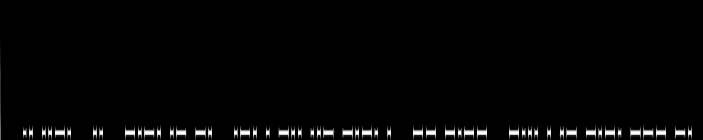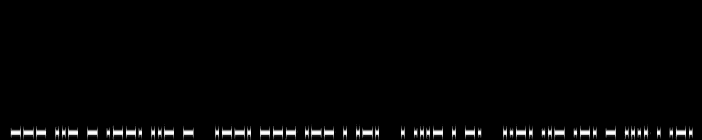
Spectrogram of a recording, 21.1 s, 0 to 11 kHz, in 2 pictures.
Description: Morse code, heard as a keyed tone, about 25 wpm, 600 Hz. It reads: IF I CAN REDUCE MY BEACON OUTPUT POWER EVEN FURTHER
